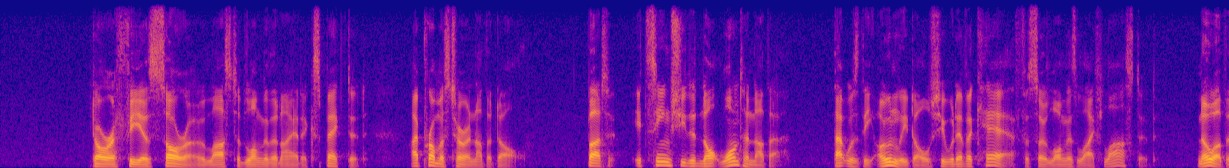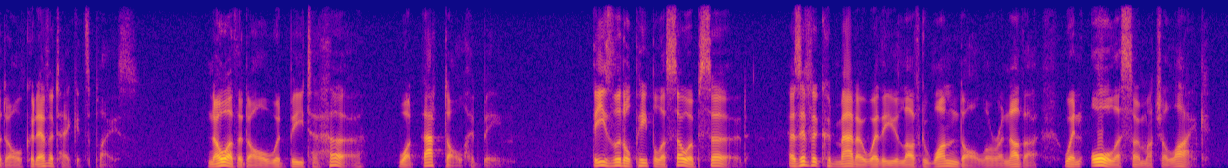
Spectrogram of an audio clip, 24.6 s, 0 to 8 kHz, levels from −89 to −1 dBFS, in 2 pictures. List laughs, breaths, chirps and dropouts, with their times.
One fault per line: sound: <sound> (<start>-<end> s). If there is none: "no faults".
no faults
